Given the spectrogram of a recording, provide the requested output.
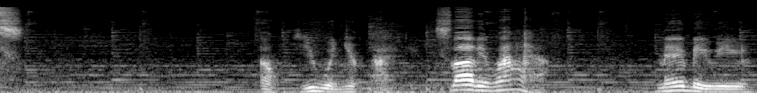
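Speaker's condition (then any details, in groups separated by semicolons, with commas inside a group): No condition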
